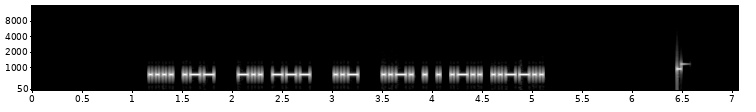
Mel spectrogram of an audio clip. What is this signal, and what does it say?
Morse code, heard as a keyed tone, about 36 wpm, 700 Hz. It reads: HW DO U FEEL?
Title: Sentences from Top 400 Words and Abbreviations 35wpm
